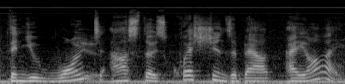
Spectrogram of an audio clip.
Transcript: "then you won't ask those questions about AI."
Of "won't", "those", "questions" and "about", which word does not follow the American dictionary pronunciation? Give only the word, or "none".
none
